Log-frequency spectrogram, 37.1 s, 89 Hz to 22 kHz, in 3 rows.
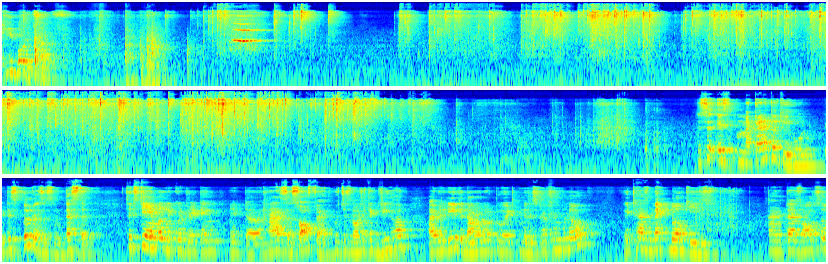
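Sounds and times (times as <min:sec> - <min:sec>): plastic wrapping crinkling: 0:02.8 - 0:05.2, 0:05.9 - 0:19.1
short squeak: 0:03.4 - 0:04.1.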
